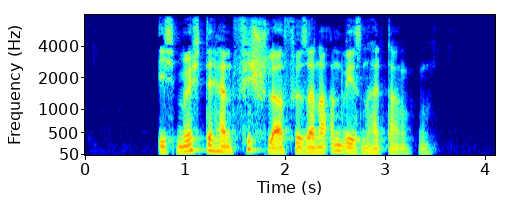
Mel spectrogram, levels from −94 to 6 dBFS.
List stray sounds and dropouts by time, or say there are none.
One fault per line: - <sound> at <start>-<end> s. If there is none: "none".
none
